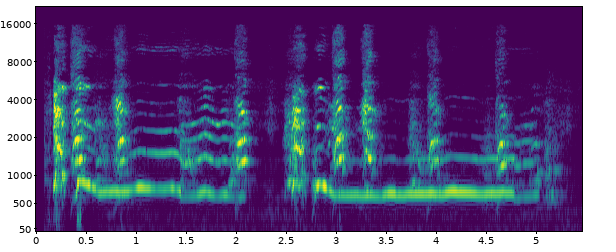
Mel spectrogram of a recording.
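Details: ChiChi, a pet chihuahua, howls as if channeling an inner wolf: long steady wavering tones with rich overtones, broken by short sharp yips and bursts between the held notes.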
